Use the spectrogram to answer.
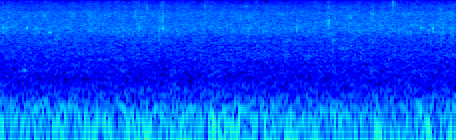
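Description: Steady rain falls in an even, unbroken hiss with a soft low patter underneath, fairly faint and heard alone.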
